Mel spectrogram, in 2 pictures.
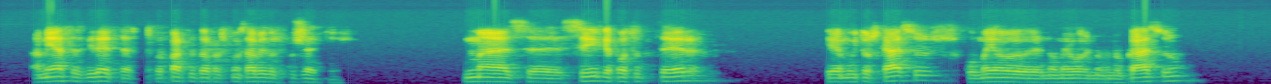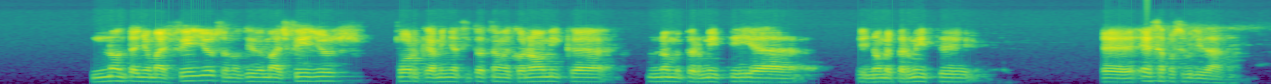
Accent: Galicia, Spain; eu sou galego, não é? Portanto, sempre muito próximo de Portugal ou em Portugal

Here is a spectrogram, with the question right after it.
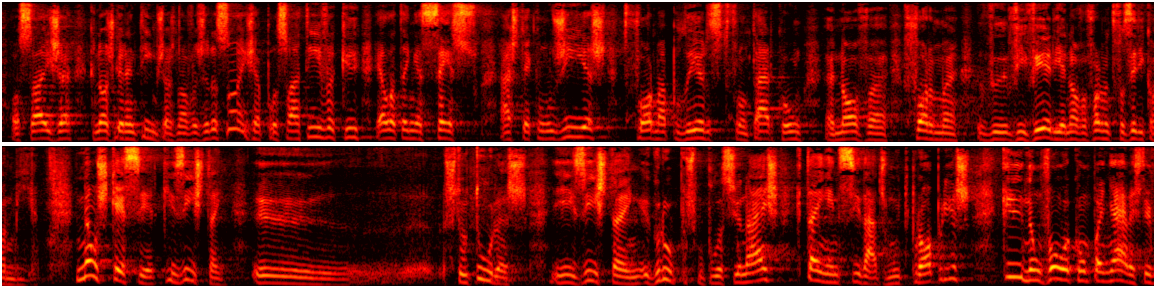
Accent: Norte, Portugal; also born or lived in Porto; Eu também sou do interior, eu nasci no Porto, mas sou de uma pequena aldeia do Norte

